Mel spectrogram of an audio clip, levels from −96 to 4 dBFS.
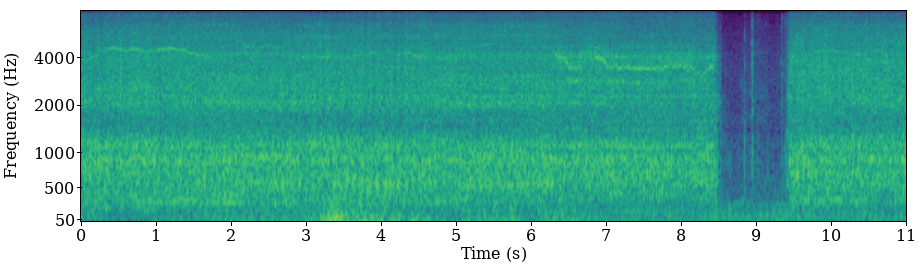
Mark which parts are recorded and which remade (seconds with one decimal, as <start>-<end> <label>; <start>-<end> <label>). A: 0.0-4.5 recorded; 4.5-5.2 remade; 5.2-11.0 recorded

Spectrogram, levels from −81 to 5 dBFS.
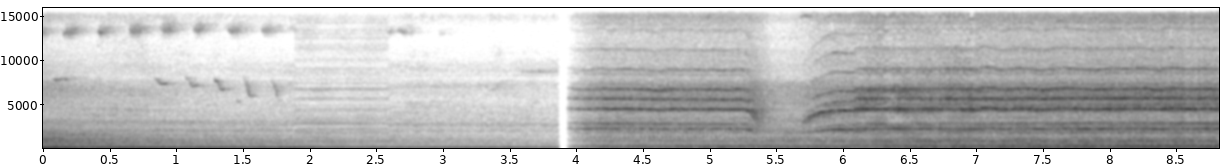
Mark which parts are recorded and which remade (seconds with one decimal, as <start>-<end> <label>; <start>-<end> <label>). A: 0.0-1.9 recorded; 1.9-2.6 remade; 2.6-6.1 recorded; 6.1-7.0 remade; 7.0-8.8 recorded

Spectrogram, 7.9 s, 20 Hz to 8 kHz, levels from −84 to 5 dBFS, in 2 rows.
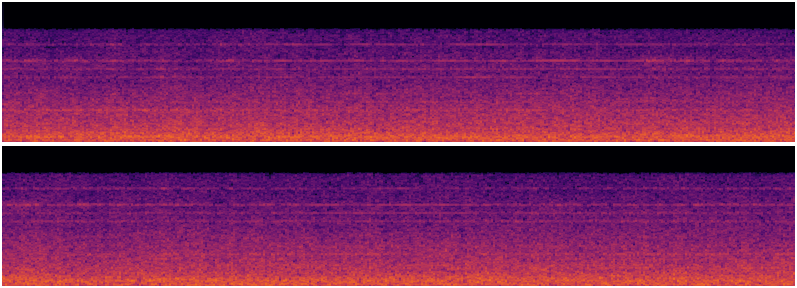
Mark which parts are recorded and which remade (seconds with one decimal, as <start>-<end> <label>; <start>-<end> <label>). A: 0.0-1.3 remade; 1.3-3.2 recorded; 3.2-5.5 remade; 5.5-6.3 recorded; 6.3-7.9 remade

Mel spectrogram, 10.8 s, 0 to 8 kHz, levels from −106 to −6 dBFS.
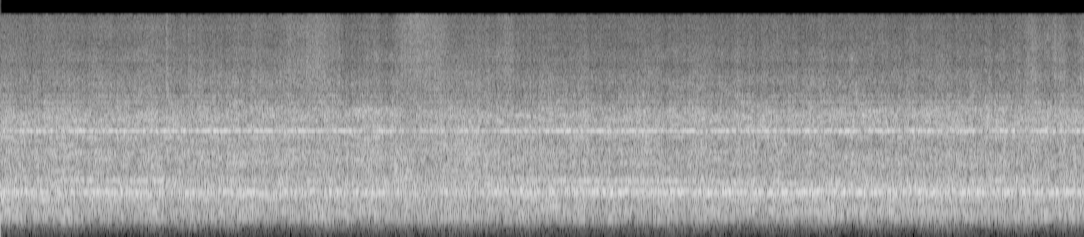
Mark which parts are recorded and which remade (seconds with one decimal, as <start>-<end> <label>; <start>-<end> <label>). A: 0.0-10.8 remade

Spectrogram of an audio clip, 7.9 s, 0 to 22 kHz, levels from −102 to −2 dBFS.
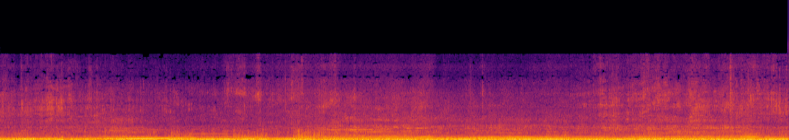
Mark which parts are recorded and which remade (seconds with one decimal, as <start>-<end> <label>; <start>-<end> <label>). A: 0.0-2.4 recorded; 2.4-5.7 remade; 5.7-7.9 recorded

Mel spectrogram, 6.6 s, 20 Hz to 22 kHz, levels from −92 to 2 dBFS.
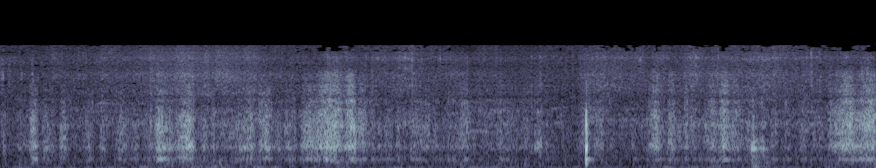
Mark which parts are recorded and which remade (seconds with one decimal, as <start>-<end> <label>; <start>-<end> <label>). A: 0.0-1.1 recorded; 1.1-2.0 remade; 2.0-3.4 recorded; 3.4-4.1 remade; 4.1-6.6 recorded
